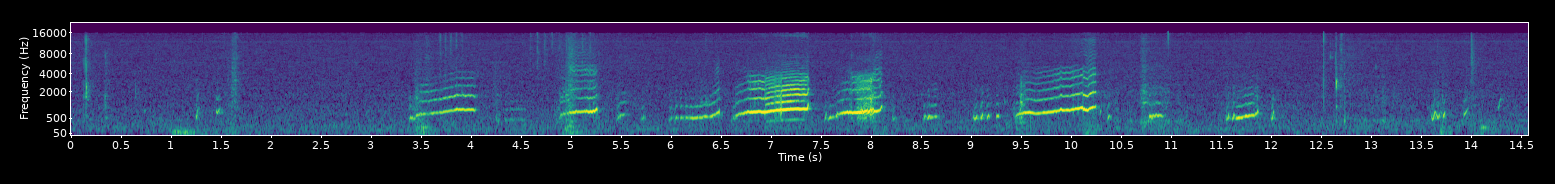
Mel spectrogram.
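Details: Drowsy degus giving repeated nasal whining calls that sweep upward, some longer and wavering, arriving in irregular bouts with short soft squeaks and faint rustling between them.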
